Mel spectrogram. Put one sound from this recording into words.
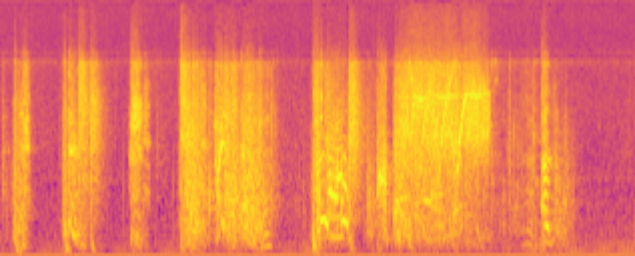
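A man shouts sharply in short bursts.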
